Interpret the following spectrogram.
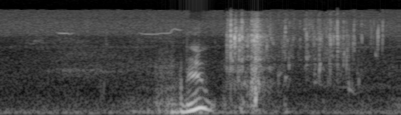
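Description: A small bass dropped back into the water from a kayak, landing with one short splash just after a second in.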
